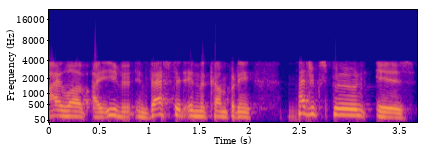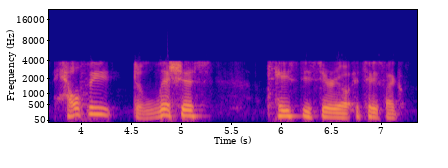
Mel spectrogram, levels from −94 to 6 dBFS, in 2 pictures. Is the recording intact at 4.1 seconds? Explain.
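No. From 4.00 to 4.07 s the sound is patched over by concealment of lost iLBC frames, ending just before 4.1 s. The gap, about 60 ms, fits three lost 20 ms frames. The decoder repeats the last pitch cycle mixed with noise, so the hole is filled with a brief, held, faintly buzzy vowel rather than silence. That fill is what separates it from a plain dropout or a muted gap. Because each iLBC frame is decoded independently, the voice snaps back cleanly right after 4.07 s, without the slow recovery of codecs that depend on earlier frames.

At 4.1 s the sound is also shaped by the iLBC codec, which runs through the whole clip at 15.2 kbps. It is narrowband, with nothing above 4 kHz, so the speech sounds muffled like a phone call. Its frame-by-frame excitation coding also adds a plainly audible synthetic roughness. That grainy, slightly artificial texture sets it apart from simple low-pass filtering or G.711 telephone audio, which are dull but smooth.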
